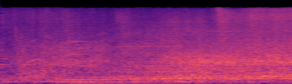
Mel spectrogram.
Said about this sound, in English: The bus sets off, plowing through the burning, upturned vehicles littering the street.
